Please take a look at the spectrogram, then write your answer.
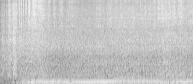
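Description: A car engine starts with a brief rattle, then settles into a steady, loud hum that rises slightly in pitch as the vehicle pulls away and drives off. No voices are heard.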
